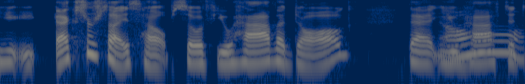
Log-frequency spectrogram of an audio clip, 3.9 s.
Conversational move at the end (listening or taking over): listening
